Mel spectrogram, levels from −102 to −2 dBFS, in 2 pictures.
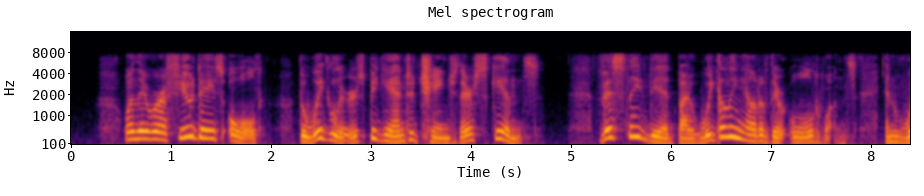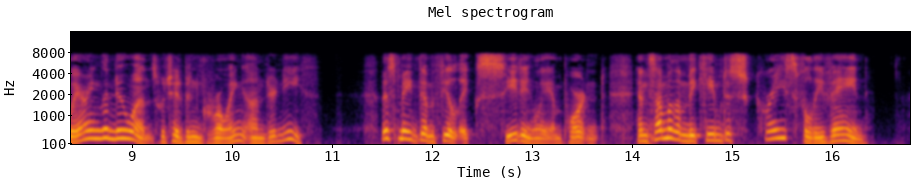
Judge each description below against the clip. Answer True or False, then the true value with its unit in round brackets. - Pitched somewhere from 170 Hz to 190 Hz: True (185 Hz)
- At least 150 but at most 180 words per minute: True (170 wpm)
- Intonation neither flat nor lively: False (7.7 semitones)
